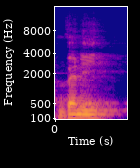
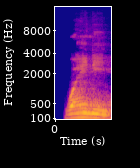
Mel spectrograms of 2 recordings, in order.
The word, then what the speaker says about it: veni: And the most famous one is Latin, veni, or according to the latest understanding of the pronunciation, veni, vidi, vici. So not veni, it just sounds so much less authoritative.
